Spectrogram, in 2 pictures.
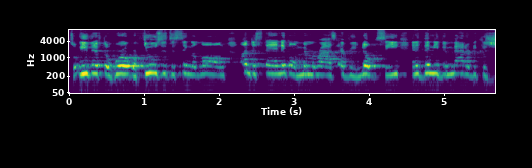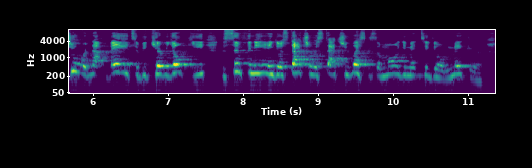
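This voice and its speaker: Talking very fast with hardly any pauses, a man uses an extremely high pitch, fairly even intonation and big swings in loudness over noticeable background noise. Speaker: slam poet. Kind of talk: live spoken word poetry performance. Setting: live stage with audience. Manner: commanding, heartfelt, rhythmic.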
